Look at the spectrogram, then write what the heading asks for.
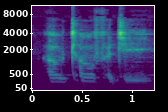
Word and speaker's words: autophagy: You do want to stress on the second syllable, the toe syllable. Autophagy in British English versus autophagy in American English.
